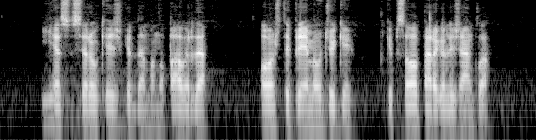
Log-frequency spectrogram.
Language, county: Lithuanian, Kaunas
